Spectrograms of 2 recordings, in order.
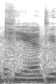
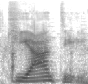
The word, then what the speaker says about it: chianti: movie the guy's a doctor it was the key auntie that you didn't like yeah like the way he said it he should be able to know how to pronounce chianti right yes like that's that's garbage anyway i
